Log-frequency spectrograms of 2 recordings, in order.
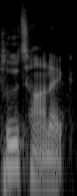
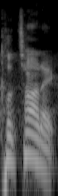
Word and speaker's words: platonic: No, I mean, I'm just pronouncing it plutonic, right? Oh, Mhm. I think that's like an element or some shit, actually. Yeah. You're thinking Radioactive or some plutonium, shit. bro. All right, platonic, right?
